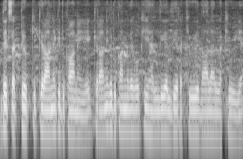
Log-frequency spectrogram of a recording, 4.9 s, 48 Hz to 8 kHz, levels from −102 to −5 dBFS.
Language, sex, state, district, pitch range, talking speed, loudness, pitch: Hindi, male, Madhya Pradesh, Katni, 110-125 Hz, 295 wpm, -18 LUFS, 115 Hz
